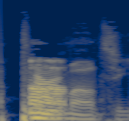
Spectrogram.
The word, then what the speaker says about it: paramountcy: Yeah, so if you go through that, you end up in a paramountcy. I'm not sure I'm saying that correctly. – Yeah, paramountcy, you got it.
